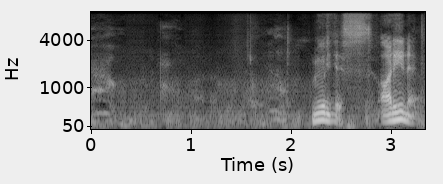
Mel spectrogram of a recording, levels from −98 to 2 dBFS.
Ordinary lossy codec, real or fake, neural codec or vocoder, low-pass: none; fake; codec, 16 kHz, 1 kbps, FreqCodec, larger model; none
